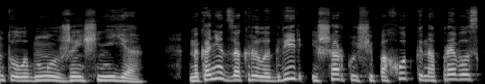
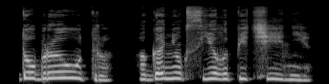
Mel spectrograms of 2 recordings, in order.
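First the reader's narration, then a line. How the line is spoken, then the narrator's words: Hoarse sleepy child mumbling. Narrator (Russian): сиплым ото сна голосом пробормотал ребенок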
